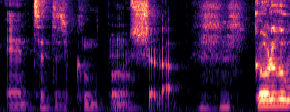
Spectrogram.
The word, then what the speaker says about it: Antetokounmpo: brown kevin durant jonathan de kunpo joel embiid hardin middleton bam ben simmons zach levine kyrie irving sabonis i think you missed the syllable and antetokounmpo shut up go to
